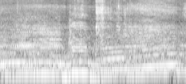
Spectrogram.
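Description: Banger race cars race around Barford Raceway in a winter oval race, with loud engine roars shifting in pitch as the cars pass and accelerate and a brief clatter in the middle, all continuous and close.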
